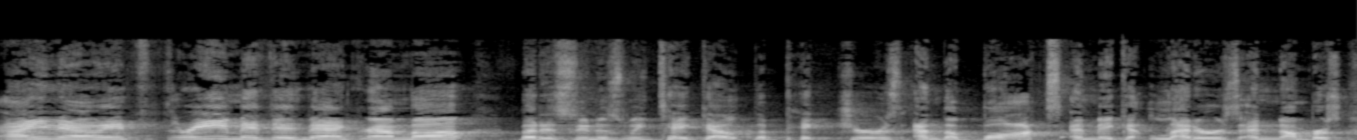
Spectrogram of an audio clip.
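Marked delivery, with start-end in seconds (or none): 0.0-2.4 high-pitched imitation of a keen little pupil; eager pupil. Pupils answering the kindergarten teacher, eager mock kid voice. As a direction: pipe up high, sure of the answer. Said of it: "everybody's like".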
